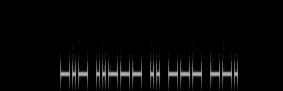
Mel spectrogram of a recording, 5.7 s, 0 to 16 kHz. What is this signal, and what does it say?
Morse code, heard as a keyed tone, about 20 wpm, 700 Hz. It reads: K2IOG
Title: Speed Racing - USA 1x3 Call Signs 17wpm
